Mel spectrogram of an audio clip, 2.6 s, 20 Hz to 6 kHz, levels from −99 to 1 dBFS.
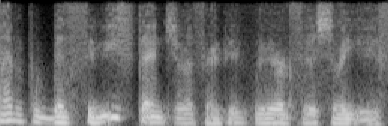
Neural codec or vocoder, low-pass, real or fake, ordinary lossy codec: codec, 44.1 kHz, 0.9 kbps, DAC; 5.4 kHz; fake; Opus, 64 kbps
